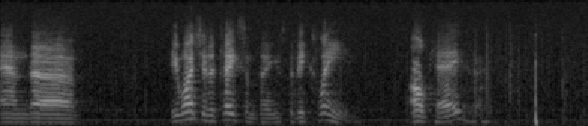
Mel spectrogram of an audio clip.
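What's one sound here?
Two men talk in turns, heard through an old film soundtrack.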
